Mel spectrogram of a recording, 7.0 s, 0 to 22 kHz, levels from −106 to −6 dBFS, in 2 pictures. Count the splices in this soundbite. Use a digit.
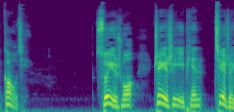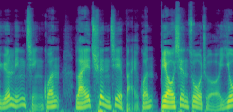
1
